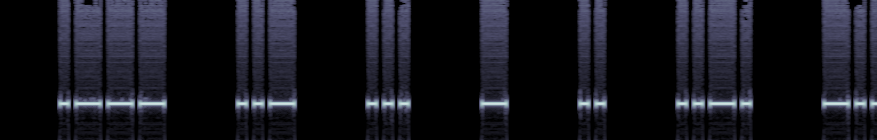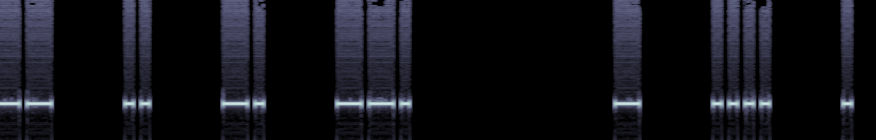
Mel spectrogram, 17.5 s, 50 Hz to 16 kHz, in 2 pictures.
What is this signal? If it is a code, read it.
Morse code, heard as a keyed tone, about 15 wpm, spaced as for 8 wpm, 1000 Hz. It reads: JUSTIFYING THE
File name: qotdfiles / 8wpm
